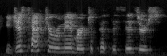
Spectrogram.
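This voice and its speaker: A woman's voice: a little high, fast, a bit bright. A woman chatting casually and agreeably as a guest on a muffled, noisy video call from home. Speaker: podcast guest. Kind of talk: casual chat about sewing favorites.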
